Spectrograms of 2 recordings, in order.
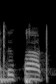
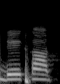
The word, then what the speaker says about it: Descartes: ulangi kicot hayati Tegar Descartes ceritanya bacanya dekat kalau bahasa Perancis Desi tue esnya nggak dibaca deh cartes ujungnya Kanada juga Descartes bacanya itu dekat esnya dianggap tidak ada ah idealisme itu kan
